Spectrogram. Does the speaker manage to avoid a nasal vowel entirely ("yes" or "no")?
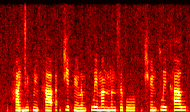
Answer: no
